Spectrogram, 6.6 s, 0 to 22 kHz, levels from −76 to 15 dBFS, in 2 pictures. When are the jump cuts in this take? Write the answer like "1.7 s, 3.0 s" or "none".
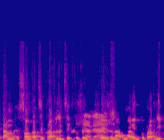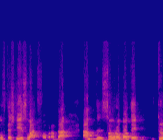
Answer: none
